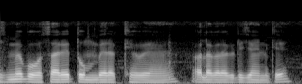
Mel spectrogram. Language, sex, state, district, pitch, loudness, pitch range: Hindi, male, Uttar Pradesh, Saharanpur, 110 Hz, -17 LUFS, 105-115 Hz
